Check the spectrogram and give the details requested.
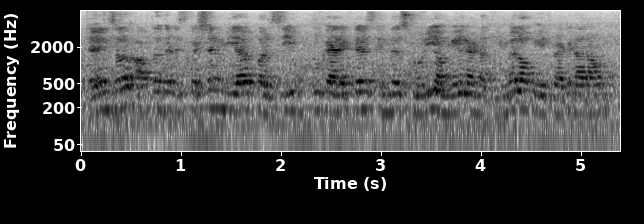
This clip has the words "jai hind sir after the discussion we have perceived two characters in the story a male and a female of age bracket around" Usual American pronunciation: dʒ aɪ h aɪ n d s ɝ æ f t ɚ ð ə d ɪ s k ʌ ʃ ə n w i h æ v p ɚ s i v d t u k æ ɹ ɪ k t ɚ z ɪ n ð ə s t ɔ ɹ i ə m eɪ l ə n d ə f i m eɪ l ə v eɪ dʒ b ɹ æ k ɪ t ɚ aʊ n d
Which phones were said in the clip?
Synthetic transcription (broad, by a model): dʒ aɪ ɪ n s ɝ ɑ f t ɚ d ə d ɪ s k ʌ ʃ ə n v i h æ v p ɚ s i v d t u k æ ɹ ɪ k t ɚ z ɪ n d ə s t ɔ ɹ i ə m eɪ l ə n d ə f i m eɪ l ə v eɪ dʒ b æ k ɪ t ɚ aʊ n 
